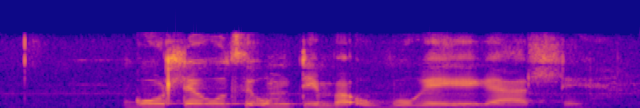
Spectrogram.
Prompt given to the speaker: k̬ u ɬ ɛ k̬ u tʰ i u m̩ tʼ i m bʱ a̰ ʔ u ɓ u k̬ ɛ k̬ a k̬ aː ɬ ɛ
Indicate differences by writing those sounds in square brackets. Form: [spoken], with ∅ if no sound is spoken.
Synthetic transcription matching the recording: k̬ u ɬ ɛ k̬ u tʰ i u m̩ tʼ i m bʱ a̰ ʔ u ɓ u k̬ ɛ k̬ [ɛ] k̬ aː ɬ ɛ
